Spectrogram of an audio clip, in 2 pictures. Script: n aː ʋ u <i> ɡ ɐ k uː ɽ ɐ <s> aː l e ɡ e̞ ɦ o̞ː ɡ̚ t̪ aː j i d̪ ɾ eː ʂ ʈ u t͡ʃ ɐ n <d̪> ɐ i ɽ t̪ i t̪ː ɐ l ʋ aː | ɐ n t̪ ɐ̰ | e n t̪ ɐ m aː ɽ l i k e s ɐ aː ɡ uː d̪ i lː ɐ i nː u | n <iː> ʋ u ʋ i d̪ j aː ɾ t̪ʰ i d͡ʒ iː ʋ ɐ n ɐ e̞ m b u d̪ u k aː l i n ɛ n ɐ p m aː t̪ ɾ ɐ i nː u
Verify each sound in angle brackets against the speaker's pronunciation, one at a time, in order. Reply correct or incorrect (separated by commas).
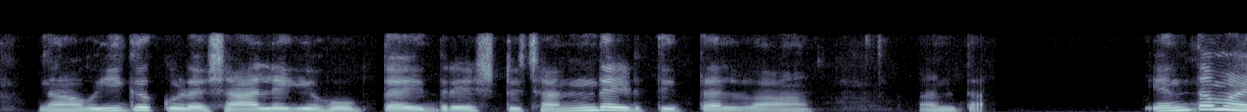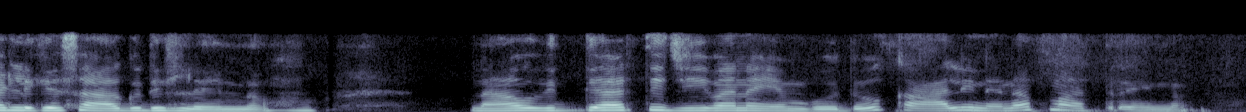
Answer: incorrect, incorrect, correct, incorrect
